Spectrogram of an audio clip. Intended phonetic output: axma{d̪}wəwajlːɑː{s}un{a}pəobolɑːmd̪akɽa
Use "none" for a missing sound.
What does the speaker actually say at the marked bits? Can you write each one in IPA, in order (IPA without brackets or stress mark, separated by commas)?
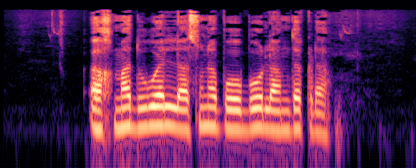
d̪, s, a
